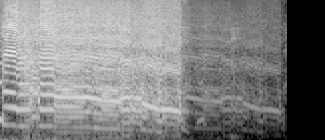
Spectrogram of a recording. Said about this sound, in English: Sam lingers on the ground, regaining control of his breathing and clutching his leg. Blood begins to stream down from a forehead laceration. With all the energy he can muster, Sam lets out a rageful yell.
